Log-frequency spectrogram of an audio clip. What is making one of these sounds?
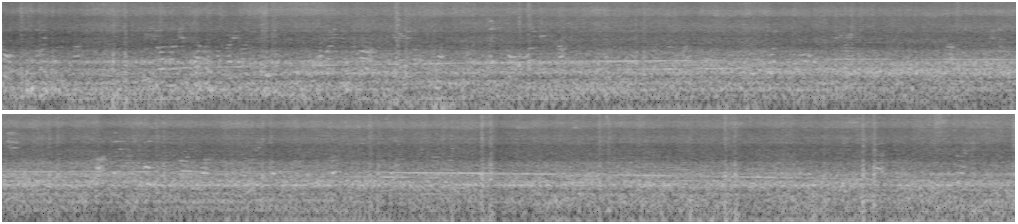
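A train rumbles steadily along the tracks, heard from inside the cab.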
